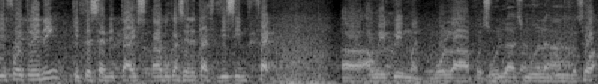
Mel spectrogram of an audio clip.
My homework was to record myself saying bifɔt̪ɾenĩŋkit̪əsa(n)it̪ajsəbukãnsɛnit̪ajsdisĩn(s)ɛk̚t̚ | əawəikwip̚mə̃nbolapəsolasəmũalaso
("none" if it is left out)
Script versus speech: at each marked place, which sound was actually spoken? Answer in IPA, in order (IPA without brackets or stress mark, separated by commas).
n, f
